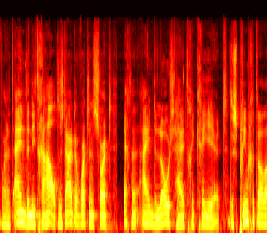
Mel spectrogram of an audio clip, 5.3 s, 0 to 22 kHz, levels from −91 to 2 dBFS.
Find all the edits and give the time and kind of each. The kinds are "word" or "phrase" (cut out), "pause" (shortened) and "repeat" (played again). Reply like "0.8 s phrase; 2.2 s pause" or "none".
2.3 s pause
